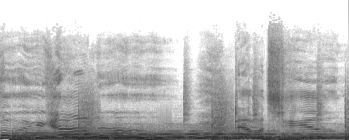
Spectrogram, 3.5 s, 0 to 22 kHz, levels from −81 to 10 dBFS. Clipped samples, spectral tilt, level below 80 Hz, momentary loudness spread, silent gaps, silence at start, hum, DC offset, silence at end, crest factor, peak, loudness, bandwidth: under 0.1%; -5.5 dB/octave; -18 dBFS; 3 LU; none; 0 s; none; under 0.1%; 0 s; 8 dB; 0 dBFS; -10 LUFS; 16.5 kHz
